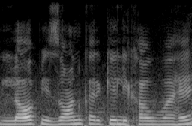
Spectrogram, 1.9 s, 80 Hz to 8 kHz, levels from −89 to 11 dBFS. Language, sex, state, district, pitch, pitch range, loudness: Hindi, female, Chhattisgarh, Bilaspur, 220 Hz, 210-230 Hz, -22 LUFS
